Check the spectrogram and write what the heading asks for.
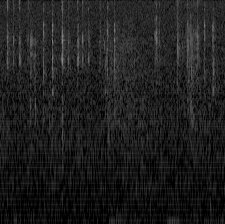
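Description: Faint, scattered clicks of a computer mouse and keyboard over a near-silent room.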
